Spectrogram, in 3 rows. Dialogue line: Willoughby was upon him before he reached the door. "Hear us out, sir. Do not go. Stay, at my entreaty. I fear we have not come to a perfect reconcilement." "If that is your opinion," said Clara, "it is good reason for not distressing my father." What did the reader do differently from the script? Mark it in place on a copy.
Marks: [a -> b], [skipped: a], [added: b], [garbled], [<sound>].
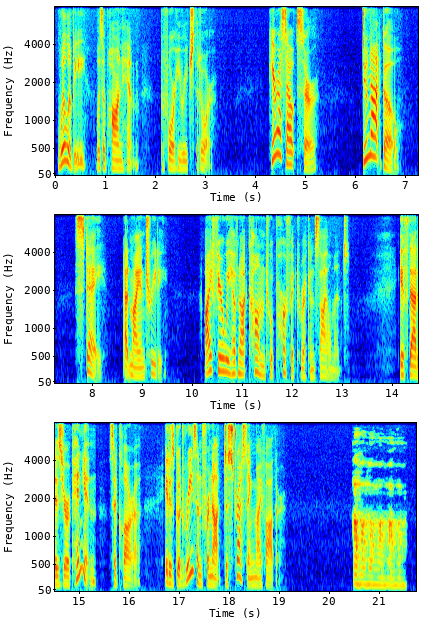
Willoughby was upon him before he reached the door. "Hear us out, sir. Do not go. Stay, at my entreaty. I fear we have not come to a perfect reconcilement." "If that is your opinion," said Clara, "it is good reason for not distressing my father." [laugh]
